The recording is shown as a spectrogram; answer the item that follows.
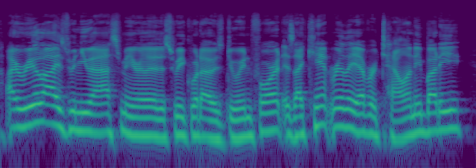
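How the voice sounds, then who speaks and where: A man's voice: medium pitch, expressive, quick pace, smooth. A man co-hosting a comedy podcast in casual, crude, teasing banter.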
